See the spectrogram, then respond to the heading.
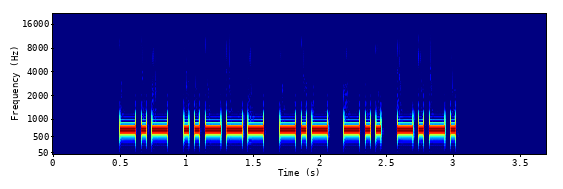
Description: Morse code, heard as a keyed tone, about 31 wpm, 700 Hz. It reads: K2KDC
